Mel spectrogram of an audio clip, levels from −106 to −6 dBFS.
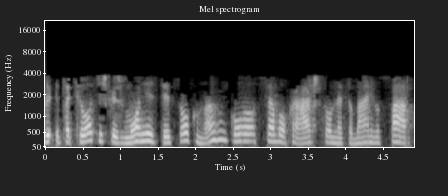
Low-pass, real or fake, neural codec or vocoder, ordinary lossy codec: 3.6 kHz; fake; codec, 16 kHz in and 24 kHz out, 0.6 kbps, FocalCodec, streaming, 4096 codes; MP3, 16 kbps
